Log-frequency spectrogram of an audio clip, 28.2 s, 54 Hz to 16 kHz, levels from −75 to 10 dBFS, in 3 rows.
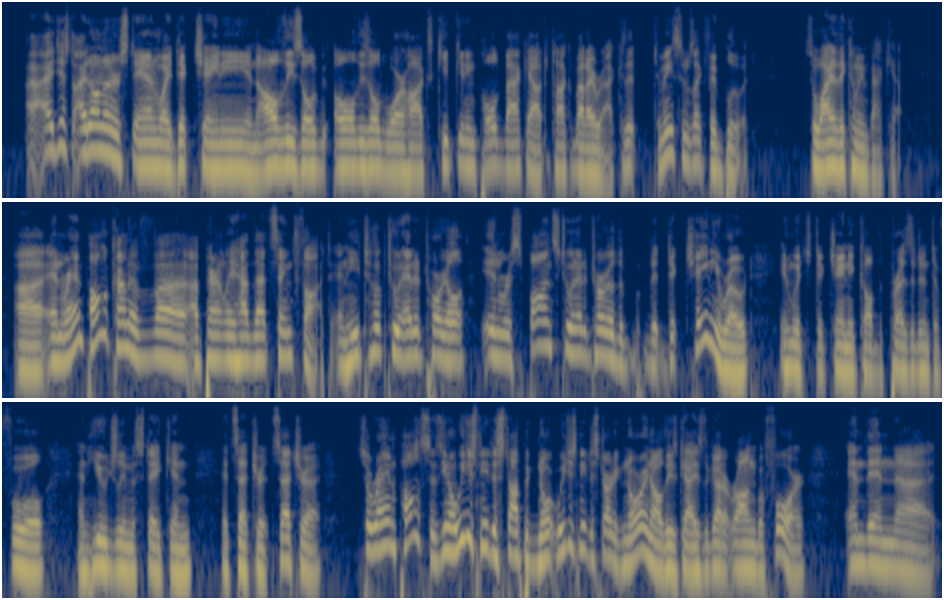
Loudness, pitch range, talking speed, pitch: -22 LUFS, 120-175 Hz, 240 wpm, 135 Hz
